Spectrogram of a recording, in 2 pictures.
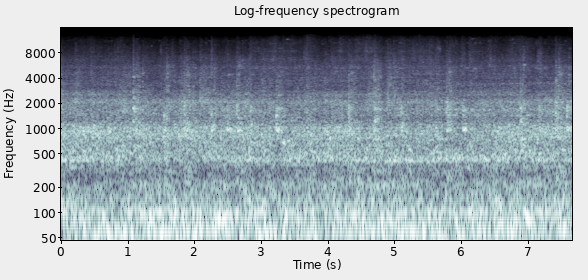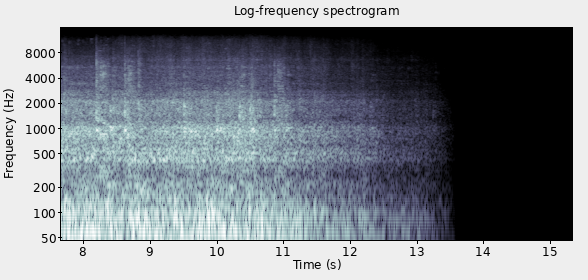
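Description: A train running on the rails: a steady rumble with repeated clicks from the wheels. It fades out about two seconds before the end.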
